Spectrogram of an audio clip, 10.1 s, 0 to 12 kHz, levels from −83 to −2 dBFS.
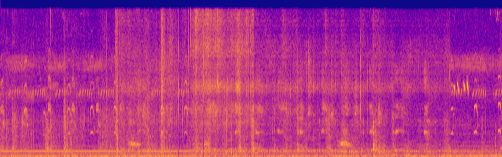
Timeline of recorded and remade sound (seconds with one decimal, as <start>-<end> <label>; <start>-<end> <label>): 0.0-2.4 recorded; 2.4-2.9 remade; 2.9-3.8 recorded; 3.8-9.0 remade; 9.0-10.1 recorded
